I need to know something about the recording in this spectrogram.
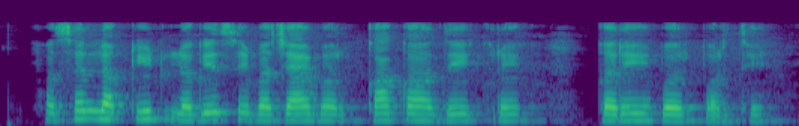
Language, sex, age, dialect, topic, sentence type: Chhattisgarhi, female, 31-35, Central, agriculture, question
